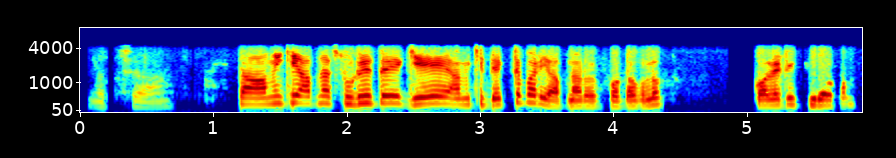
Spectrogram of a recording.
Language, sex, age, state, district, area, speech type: Bengali, male, 18-30, West Bengal, Murshidabad, urban, conversation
